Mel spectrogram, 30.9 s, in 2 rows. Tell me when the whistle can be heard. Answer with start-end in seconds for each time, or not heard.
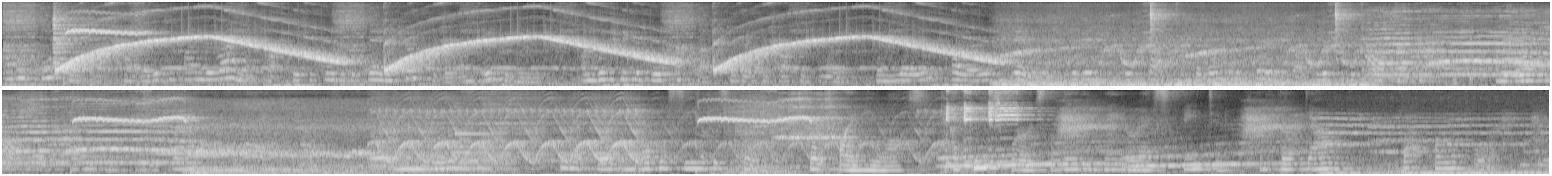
0.6-1.5, 16.1-17.4, 22.4-23.7.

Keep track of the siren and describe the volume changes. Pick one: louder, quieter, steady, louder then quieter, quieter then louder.
quieter.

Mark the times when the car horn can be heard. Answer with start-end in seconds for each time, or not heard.
0.5-1.1, 13.9-15.3, 24.9-25.7.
